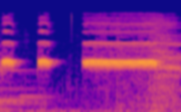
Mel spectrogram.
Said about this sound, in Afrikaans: Later die middag, toe dit warm en windstil is, blaas wyse ou uil wat in beheer is van die sportdag, sy fluitjie.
